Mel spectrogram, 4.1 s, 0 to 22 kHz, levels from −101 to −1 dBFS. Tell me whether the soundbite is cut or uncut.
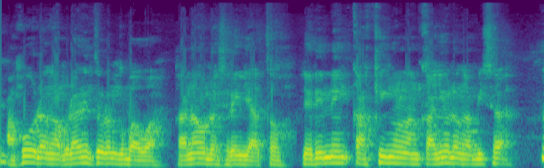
cut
